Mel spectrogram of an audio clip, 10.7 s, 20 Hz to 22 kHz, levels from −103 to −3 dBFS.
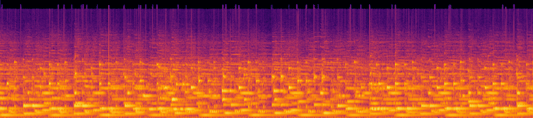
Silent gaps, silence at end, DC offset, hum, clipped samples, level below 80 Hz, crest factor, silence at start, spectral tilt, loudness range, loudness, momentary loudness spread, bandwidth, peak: none; 0 s; under 0.1%; none; under 0.1%; -40 dBFS; 14 dB; 0 s; -7.5 dB/octave; 1 LU; -16 LUFS; 3 LU; 16 kHz; -2 dBFS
